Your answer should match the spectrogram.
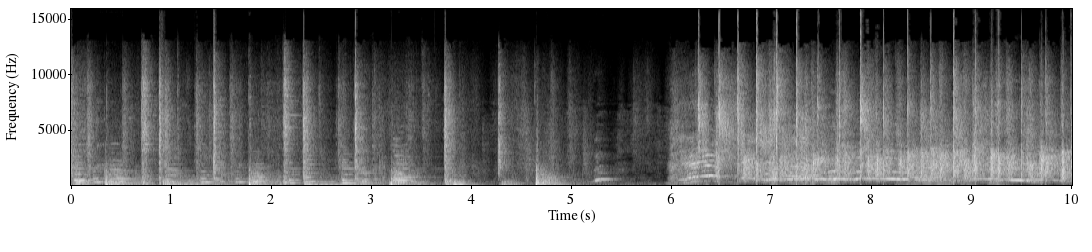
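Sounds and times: audience whooping and cheering: 5.2s - 10.0s
audience clapping: 6.1s - 10.0s.

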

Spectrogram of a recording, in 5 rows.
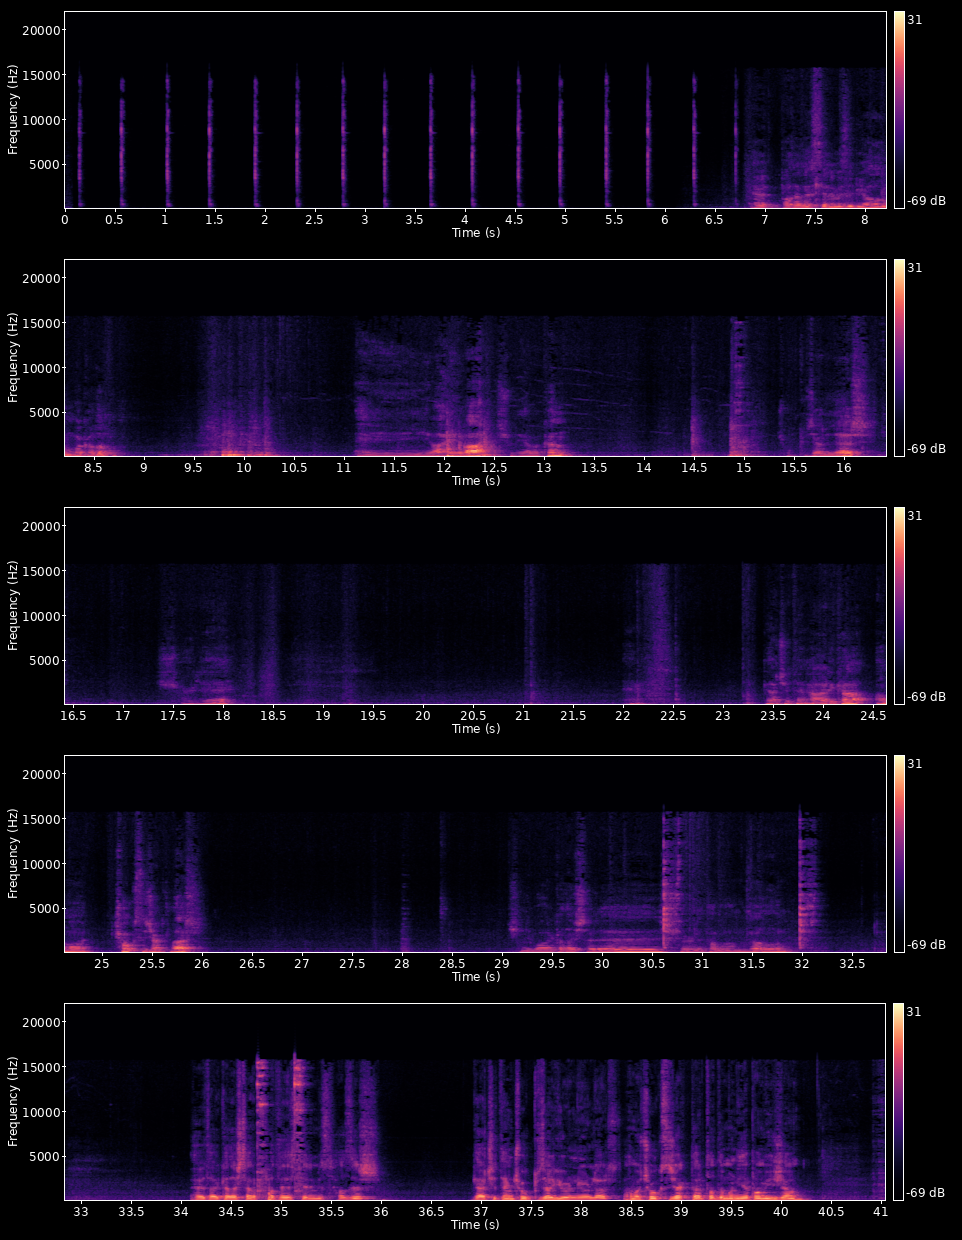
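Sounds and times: clock ticking: 0.0s - 6.8s.

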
